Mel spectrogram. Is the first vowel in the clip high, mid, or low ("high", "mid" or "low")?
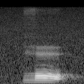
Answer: mid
